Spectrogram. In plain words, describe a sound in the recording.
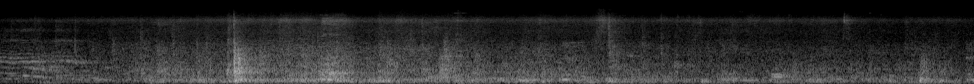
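A congregation rises to its feet with shuffling and rustling.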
